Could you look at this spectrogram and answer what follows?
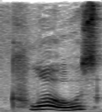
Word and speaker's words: clothes: Instead, when we speak in fast English, we often pronounce close a lot like close the door.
